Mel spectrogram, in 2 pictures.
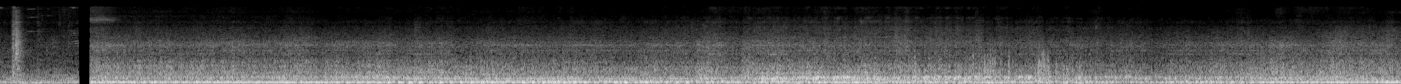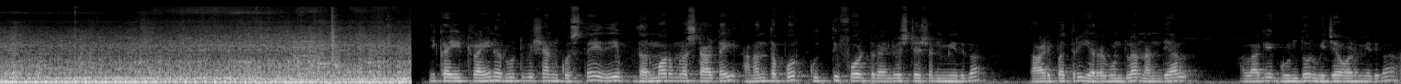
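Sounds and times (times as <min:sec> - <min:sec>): locomotive humming: 0:00.0 - 0:18.2.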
